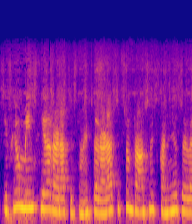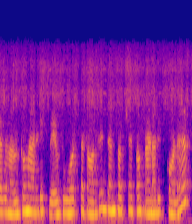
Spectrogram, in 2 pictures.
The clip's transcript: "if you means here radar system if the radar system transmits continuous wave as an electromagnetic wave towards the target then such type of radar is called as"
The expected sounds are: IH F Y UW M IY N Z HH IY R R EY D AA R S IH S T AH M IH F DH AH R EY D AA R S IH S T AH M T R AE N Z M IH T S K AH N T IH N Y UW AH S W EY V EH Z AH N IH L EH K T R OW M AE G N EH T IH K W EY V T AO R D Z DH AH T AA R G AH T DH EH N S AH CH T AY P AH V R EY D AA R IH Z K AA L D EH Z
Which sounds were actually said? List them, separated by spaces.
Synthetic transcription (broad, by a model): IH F Y UW M IY N S HH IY R R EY D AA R S IH S T AH M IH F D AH R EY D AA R S IH S T AH M T R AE N S M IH T S K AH N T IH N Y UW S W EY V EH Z AH N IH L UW T OW M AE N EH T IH K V EY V T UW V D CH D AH T AA R G AH T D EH N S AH S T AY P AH F R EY D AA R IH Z K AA L AH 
